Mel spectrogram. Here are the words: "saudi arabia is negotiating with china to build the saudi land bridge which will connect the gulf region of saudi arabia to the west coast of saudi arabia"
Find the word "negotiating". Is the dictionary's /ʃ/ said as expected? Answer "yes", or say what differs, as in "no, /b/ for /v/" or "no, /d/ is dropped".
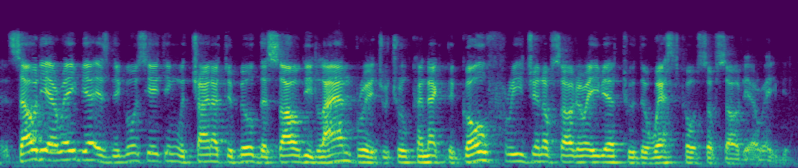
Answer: no, /s/ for /ʃ/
